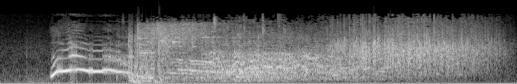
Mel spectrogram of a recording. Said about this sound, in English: And there was my beautiful lamp all smashed to bits. Poor little hula girl lying there on the ground. That minute hand stuck right through her heart.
